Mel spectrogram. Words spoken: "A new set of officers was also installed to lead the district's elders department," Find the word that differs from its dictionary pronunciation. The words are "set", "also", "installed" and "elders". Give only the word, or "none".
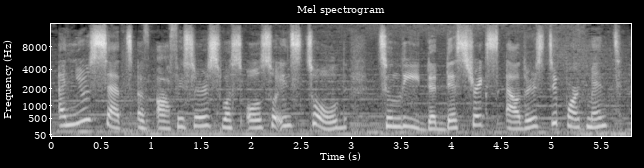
elders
